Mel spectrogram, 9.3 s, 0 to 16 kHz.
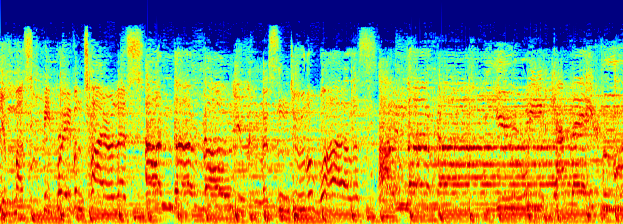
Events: [0.00, 2.10] male singing
[0.00, 9.34] music
[2.17, 3.51] choir
[3.47, 5.68] male singing
[5.66, 9.34] choir
[7.43, 9.34] male singing

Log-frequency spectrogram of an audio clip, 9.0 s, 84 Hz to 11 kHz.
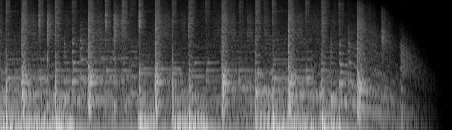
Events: [0.00, 8.90] music

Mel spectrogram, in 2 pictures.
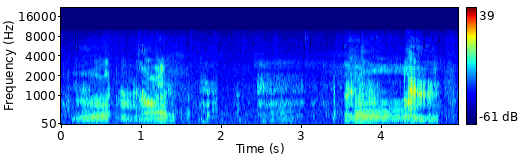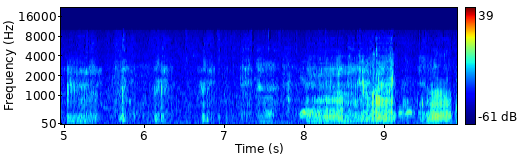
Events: [0.00, 1.94] growling
[0.00, 9.91] background noise
[0.04, 0.12] tick
[2.16, 2.24] tick
[2.41, 6.35] growling
[6.34, 6.85] bird call
[6.67, 9.91] growling
[7.51, 7.88] bird call
[7.92, 8.49] male speech
[9.18, 9.86] male speech

